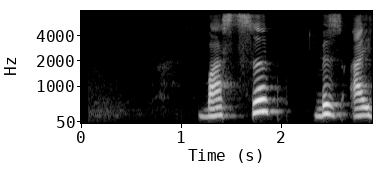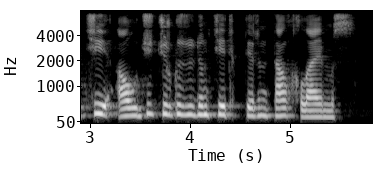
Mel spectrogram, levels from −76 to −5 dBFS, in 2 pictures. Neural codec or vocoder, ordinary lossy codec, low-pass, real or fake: none; none; 7.2 kHz; real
